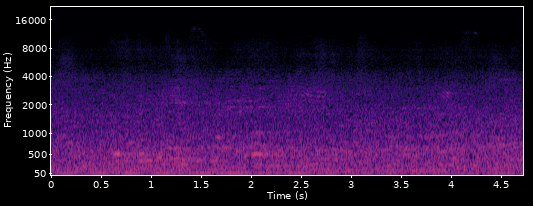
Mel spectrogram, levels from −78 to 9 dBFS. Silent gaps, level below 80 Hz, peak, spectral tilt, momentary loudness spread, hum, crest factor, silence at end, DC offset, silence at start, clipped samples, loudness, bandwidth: none; -44 dBFS; -22 dBFS; -5.5 dB/octave; 2 LU; none; 14 dB; 0 s; under 0.1%; 0 s; under 0.1%; -36 LUFS; 16 kHz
